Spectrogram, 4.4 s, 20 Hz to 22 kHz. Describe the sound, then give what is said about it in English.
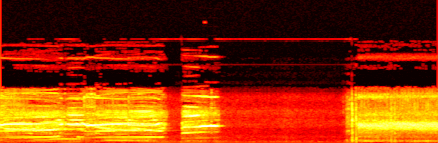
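A dense chorus of about 1,000 kittens meowing and yowling at once for about two seconds after a big red button is pushed, cutting off abruptly, followed by silence and then a steady, loud hiss. “1,000 kittens have just been killed as a result of you pushing the big red button.”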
